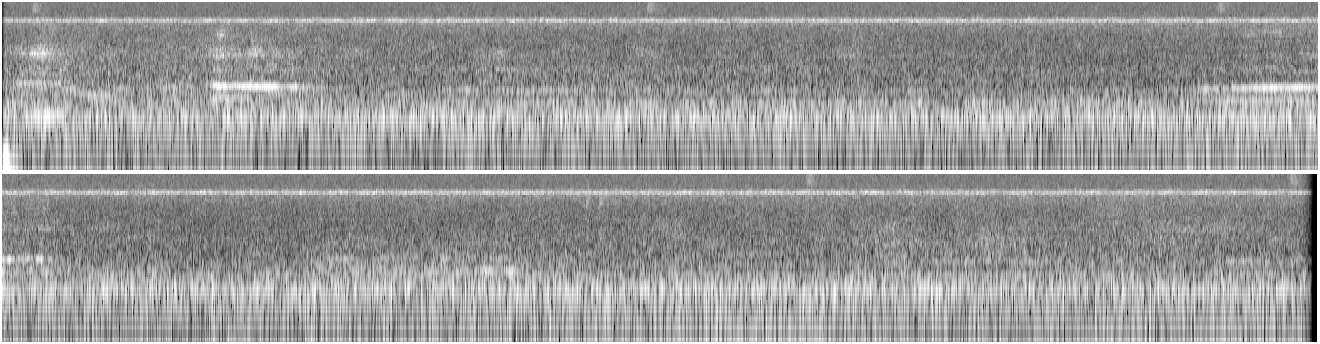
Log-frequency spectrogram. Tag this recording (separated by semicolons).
chopper; manhunt; helicopter; field-recording; police; search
